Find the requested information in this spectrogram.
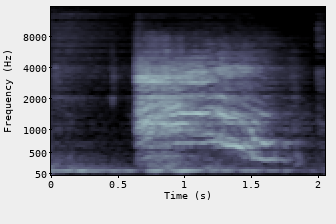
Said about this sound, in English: The discovery is an important piece of film history, a physical connection with a sound effect that's become movie lore. On that tape, you can hear the voice actor nailing it after a little direction. Oh, No, not, not an owl, a real scream pain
